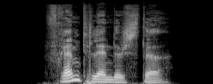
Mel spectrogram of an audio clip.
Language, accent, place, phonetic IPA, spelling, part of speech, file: German, Germany, Berlin, [ˈfʁɛmtˌlɛndɪʃstə], fremdländischste, adjective, De-fremdländischste.ogg
- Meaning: inflection of fremdländisch: 1. strong/mixed nominative/accusative feminine singular superlative degree 2. strong nominative/accusative plural superlative degree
